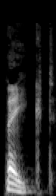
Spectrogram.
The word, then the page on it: baked: British English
